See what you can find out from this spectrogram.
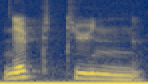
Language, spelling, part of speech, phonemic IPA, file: French, Neptune, proper noun, /nɛp.tyn/, Fr-Neptune.ogg
- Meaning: 1. Neptune (planet) 2. Neptune (Roman god of the sea)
